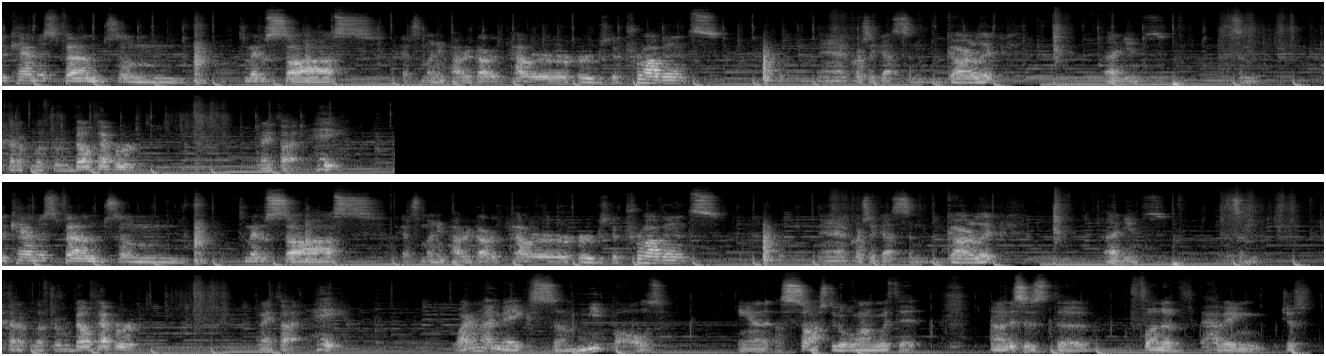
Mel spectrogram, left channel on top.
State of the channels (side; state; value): left; drops out; at 17.2 s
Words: cabinets, found some tomato sauce, got some onion powder, garlic powder, herbs de Provence, and of course I got some garlic, onions, some cut up leftover bell pepper, and I thought, hey, why don't I make some meatballs and a sauce to go along with it. This is the fun of having just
